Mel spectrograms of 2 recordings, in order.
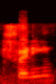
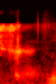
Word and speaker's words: Trini: But like, even if they can't pronounce that, I'm like, yo, just call me Trini. Same five letters is just easier to pronounce because of, you know, Trini. You don't have to make any accent or anything like that to pronounce my name.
